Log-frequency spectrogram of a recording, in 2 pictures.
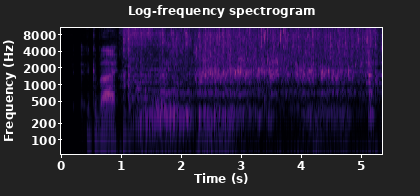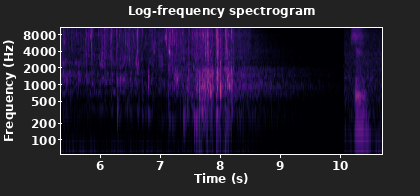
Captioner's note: toilet Flushing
